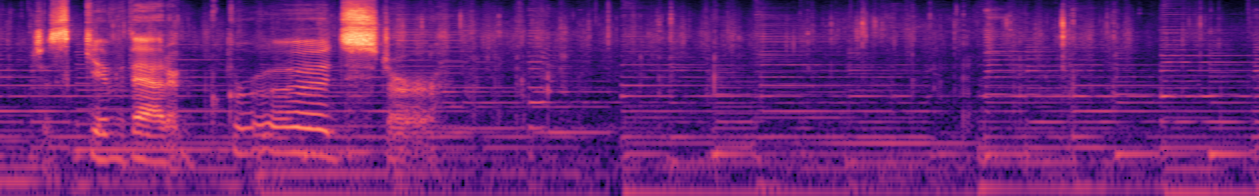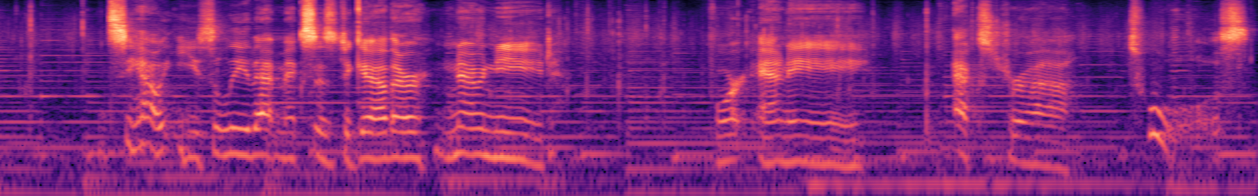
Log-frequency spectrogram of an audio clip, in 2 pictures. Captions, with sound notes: Just give that a good stir. (ingredients swooshing) (gentle music continues) See how easily that mixes together? No need for any extra tools.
